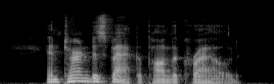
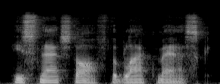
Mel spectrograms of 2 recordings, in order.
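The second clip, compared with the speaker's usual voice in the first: ordinary delivery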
